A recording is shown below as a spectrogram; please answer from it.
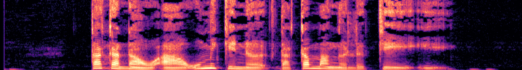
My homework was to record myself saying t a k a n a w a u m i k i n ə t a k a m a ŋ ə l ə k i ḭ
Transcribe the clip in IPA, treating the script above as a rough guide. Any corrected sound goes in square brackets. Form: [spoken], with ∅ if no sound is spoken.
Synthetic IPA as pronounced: t a k a n a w a u m i k i n ə t a k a m a ŋ ə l ə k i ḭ

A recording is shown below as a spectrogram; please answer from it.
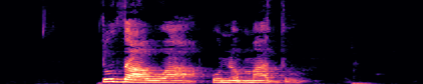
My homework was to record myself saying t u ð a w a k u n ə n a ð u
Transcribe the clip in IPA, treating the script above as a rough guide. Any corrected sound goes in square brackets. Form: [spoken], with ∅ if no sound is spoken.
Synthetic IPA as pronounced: t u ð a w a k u n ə [m] a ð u

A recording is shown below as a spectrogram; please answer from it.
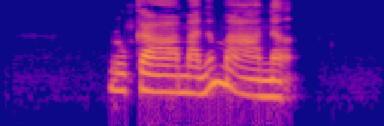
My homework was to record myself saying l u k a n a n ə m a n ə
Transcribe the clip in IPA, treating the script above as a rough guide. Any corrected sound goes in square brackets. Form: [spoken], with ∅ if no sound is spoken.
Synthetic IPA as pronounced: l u k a [m] a n ə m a n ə

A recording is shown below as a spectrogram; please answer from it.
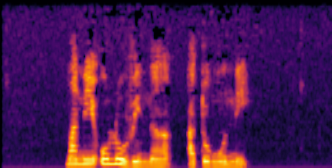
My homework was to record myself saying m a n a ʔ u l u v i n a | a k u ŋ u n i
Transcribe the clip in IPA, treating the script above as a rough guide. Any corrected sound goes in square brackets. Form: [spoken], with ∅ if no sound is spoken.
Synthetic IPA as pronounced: m a n [i] ʔ u l u v i n [ə] | a [t] u ŋ u n i

